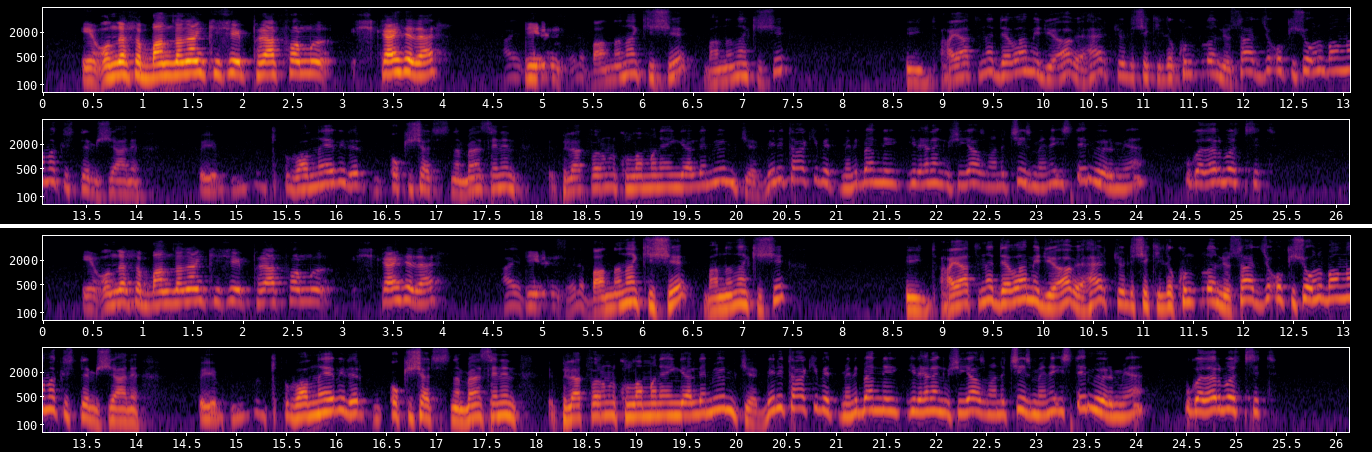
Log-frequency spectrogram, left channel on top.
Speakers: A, on the left; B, on the right.
A: e, ondan sonra banlanan kişi platformu şikayet eder
B: Hayır.
A: diyelim.
B: Şöyle banlanan kişi, banlanan kişi e, hayatına devam ediyor abi. Her türlü şekilde kullanıyor. Sadece o kişi onu banlamak istemiş yani. e, banlayabilir o kişi açısından. Ben senin platformunu kullanmanı engellemiyorum ki. Beni takip etmeni, benle ilgili herhangi bir şey yazmanı, çizmeni istemiyorum ya. Bu kadar basit.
